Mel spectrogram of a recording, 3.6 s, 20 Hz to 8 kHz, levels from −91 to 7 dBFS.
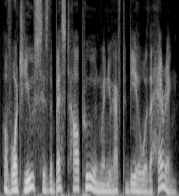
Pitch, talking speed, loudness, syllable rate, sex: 110 Hz, 250 wpm, -18 LUFS, 5.3 syllables/s, male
